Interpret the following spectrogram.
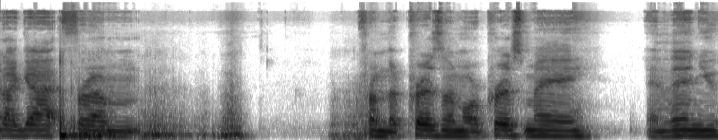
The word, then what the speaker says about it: Prisme: So, this is the imperial obviously from the prism or prisme, but it's spelled with an e, so I'm just going to say prisme, but it's shaped like a prism, I guess.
